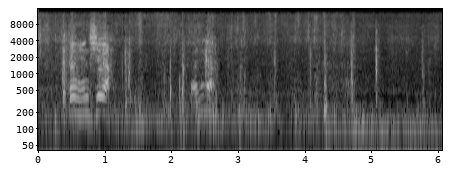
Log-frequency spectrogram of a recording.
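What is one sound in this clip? Men scramble and step over loose rock.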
